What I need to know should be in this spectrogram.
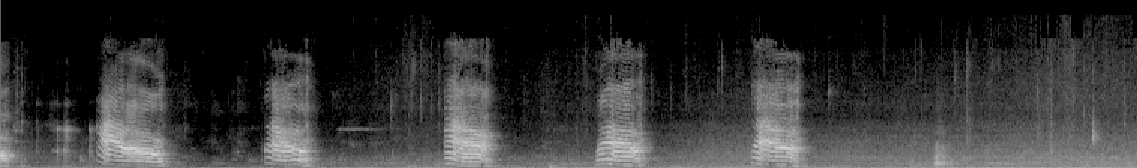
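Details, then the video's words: Kitten meowing while being washed for the first time: five loud, high, wavering meows that fall in pitch, spaced about two seconds apart, followed by several seconds of quieter background with a low steady hum. "Wash My Kitten First Time | Meowing kitten Sound effects"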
